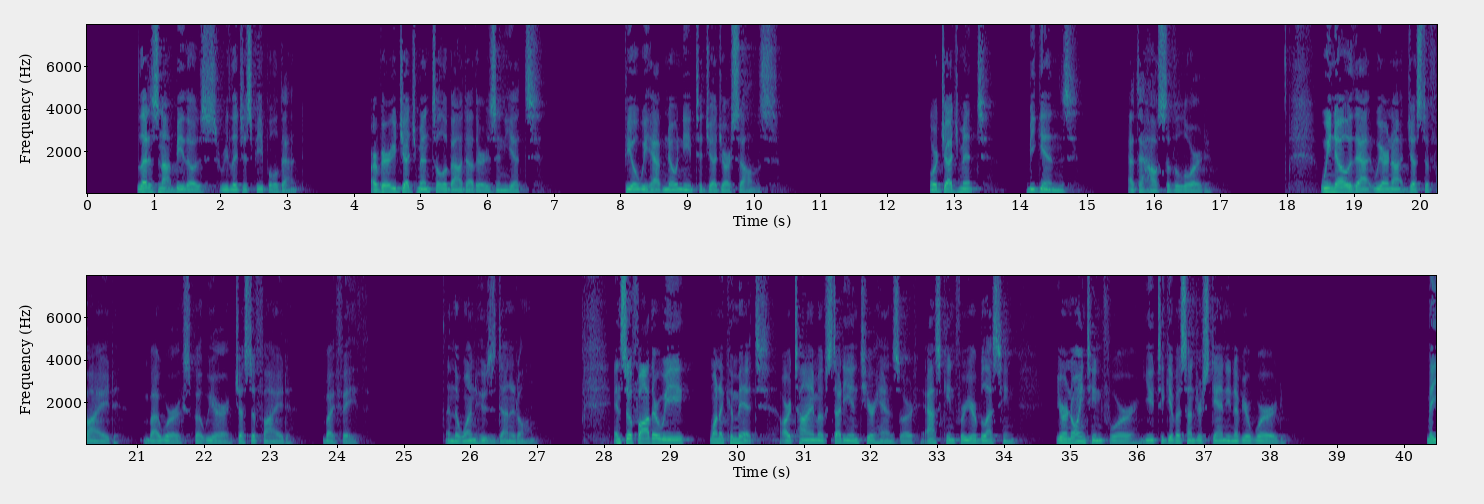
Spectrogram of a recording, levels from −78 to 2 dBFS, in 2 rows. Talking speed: 125 wpm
